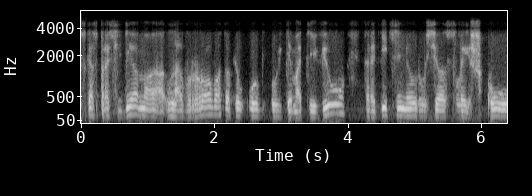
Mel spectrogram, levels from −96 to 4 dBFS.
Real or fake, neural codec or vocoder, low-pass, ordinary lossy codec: real; none; 5.4 kHz; Opus, 64 kbps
